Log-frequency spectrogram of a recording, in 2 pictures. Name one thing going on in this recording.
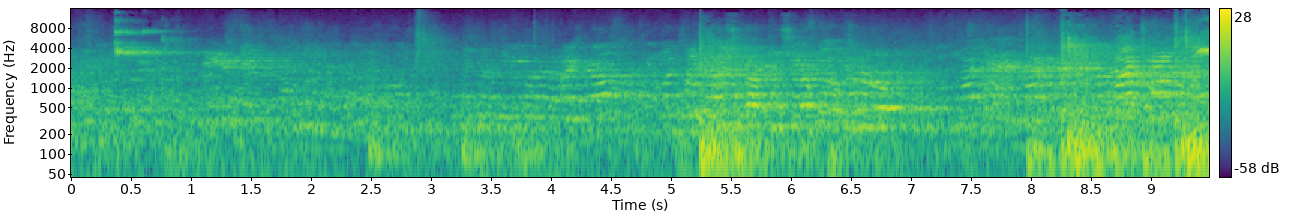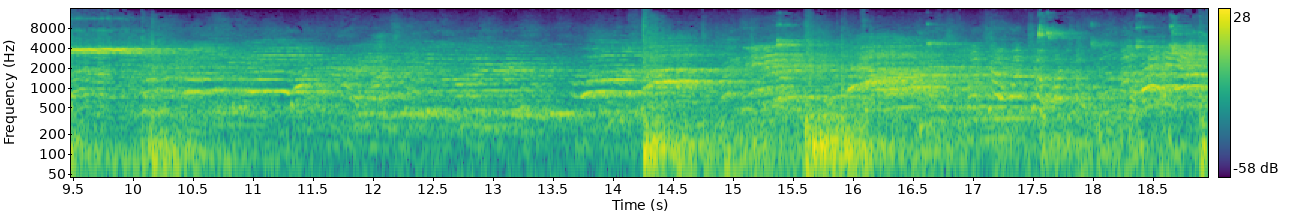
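Young women call out to each other with energy in a large echoing gym.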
